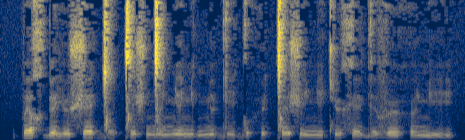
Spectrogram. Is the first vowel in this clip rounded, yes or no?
no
